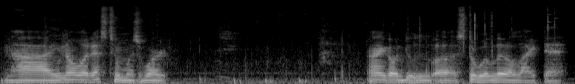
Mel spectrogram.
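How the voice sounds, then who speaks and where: A young gaming streamer with a low voice talks a little slowly over a noisy background. Sitting at his home setup with a webcam, he gives let's-play commentary that's loose, profane, slangy and excitable.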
